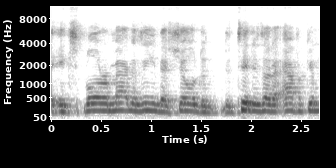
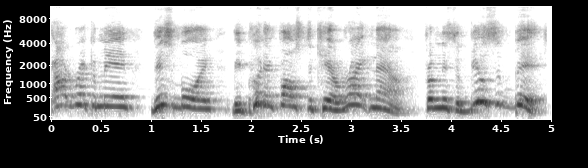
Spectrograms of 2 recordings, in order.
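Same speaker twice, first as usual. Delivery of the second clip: outraged demand; 9 semitones higher than usual. Retold or imitated. Official demands foster care.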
